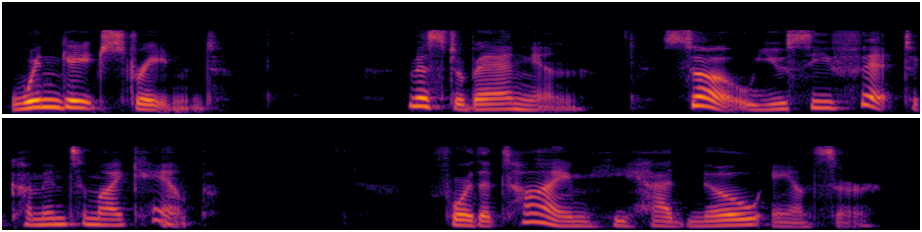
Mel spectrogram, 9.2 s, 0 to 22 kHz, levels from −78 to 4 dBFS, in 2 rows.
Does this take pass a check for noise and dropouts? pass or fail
pass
